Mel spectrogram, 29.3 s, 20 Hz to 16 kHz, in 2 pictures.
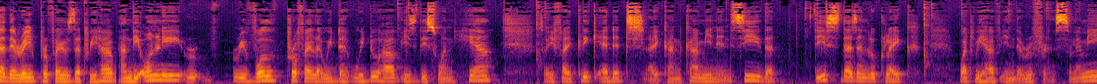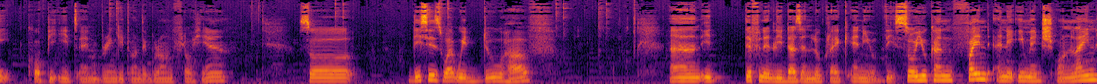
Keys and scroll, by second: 9.6 Escape, 14.8 ctrl+c, 17.7 ctrl+v.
